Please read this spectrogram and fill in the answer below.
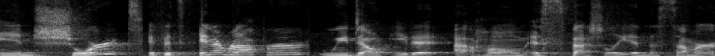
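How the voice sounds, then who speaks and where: An upbeat woman talks over noticeable background noise. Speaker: family lifestyle vlogger, mother of eight. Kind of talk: casual talk to camera.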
